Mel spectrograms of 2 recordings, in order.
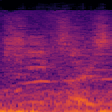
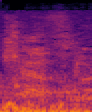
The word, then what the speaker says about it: Kiefler: 6 minutes to get Kiefler's name right? Not Keffler, Kiefler.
